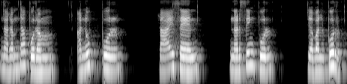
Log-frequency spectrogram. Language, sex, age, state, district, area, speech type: Hindi, female, 18-30, Madhya Pradesh, Hoshangabad, rural, spontaneous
